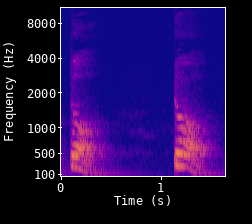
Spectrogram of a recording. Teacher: तो जैसे ही आप बोलकर देखेंगे ना ट, ठ, ड, तो जीभ कहां स्पर्श करेगी? तो दांत के अंदर मसूड़े के ऊपर, अर्थात तालु का अगला भाग। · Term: मूर्धा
